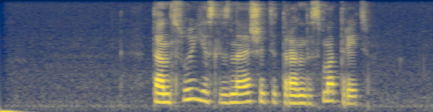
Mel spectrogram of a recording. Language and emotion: Russian, neutral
